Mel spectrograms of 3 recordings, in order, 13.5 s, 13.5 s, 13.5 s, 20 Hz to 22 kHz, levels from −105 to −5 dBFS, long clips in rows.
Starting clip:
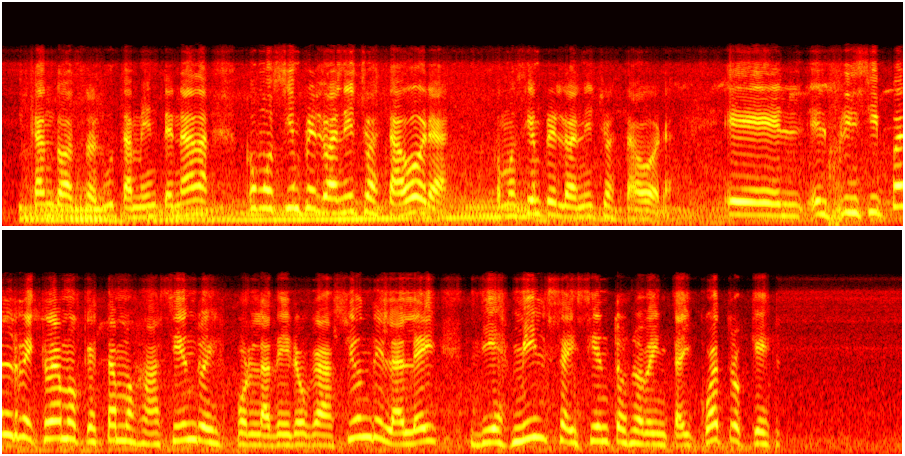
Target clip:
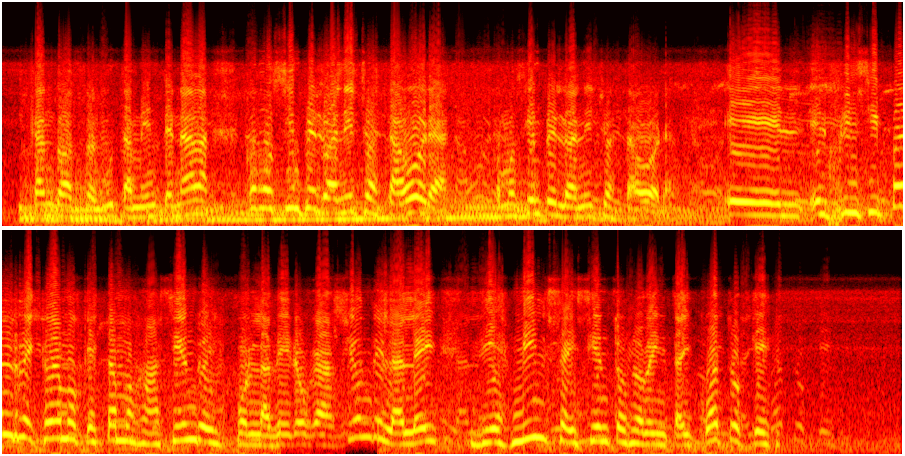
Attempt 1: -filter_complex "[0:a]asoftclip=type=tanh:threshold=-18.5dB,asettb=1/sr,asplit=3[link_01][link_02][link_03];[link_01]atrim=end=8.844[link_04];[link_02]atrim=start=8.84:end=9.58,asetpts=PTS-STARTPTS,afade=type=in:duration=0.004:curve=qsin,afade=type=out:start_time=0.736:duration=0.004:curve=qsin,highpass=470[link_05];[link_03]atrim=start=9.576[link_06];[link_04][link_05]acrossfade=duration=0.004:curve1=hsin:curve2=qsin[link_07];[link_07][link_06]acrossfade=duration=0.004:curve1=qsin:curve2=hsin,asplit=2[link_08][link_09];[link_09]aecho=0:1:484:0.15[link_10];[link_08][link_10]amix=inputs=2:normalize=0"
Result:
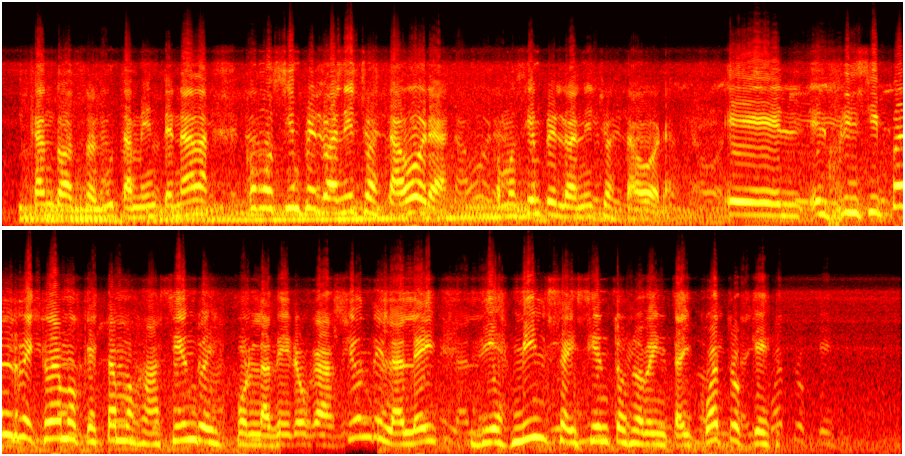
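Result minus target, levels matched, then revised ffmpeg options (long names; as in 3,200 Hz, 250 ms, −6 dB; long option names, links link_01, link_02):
soft clipping: distortion −7 dB
-filter_complex "[0:a]asoftclip=type=tanh:threshold=-25.5dB,asettb=1/sr,asplit=3[link_01][link_02][link_03];[link_01]atrim=end=8.844[link_04];[link_02]atrim=start=8.84:end=9.58,asetpts=PTS-STARTPTS,afade=type=in:duration=0.004:curve=qsin,afade=type=out:start_time=0.736:duration=0.004:curve=qsin,highpass=470[link_05];[link_03]atrim=start=9.576[link_06];[link_04][link_05]acrossfade=duration=0.004:curve1=hsin:curve2=qsin[link_07];[link_07][link_06]acrossfade=duration=0.004:curve1=qsin:curve2=hsin,asplit=2[link_08][link_09];[link_09]aecho=0:1:484:0.15[link_10];[link_08][link_10]amix=inputs=2:normalize=0"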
